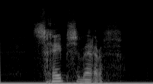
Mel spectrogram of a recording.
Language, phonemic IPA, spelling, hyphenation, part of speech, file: Dutch, /ˈsxeːps.ʋɛrf/, scheepswerf, scheeps‧werf, noun, Nl-scheepswerf.ogg
- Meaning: a shipyard, place and/or firm for building and/or repairing ships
